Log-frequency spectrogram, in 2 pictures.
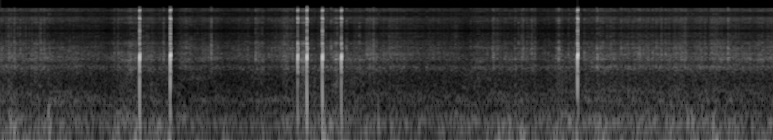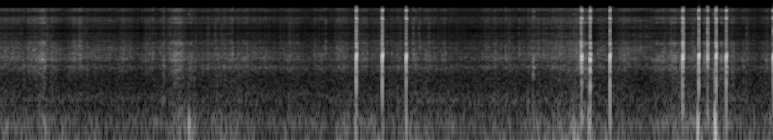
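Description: Mountain bike running fast down a dirt trail, heard from a camera mounted on the handlebars: a steady rumble of tyres on dirt and wind. Sharp, irregular clacks and rattles come from the bike as it goes over bumps, some in quick clusters.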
